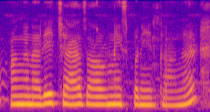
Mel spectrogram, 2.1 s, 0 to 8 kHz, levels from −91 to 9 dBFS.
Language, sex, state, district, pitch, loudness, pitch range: Tamil, female, Tamil Nadu, Nilgiris, 220 Hz, -13 LUFS, 210-225 Hz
